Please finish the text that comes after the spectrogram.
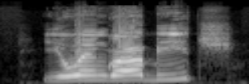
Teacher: Yes or no questions are simple in Patois. You simply raise your intonation. · Notice that there's no question inversion or use of did as there is in English. It's no different from the sentence meaning you went to the beach, except that it has rising intonation.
